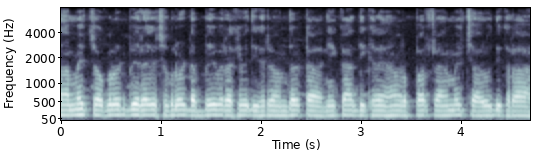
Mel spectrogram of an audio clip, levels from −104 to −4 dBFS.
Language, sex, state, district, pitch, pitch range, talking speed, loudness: Hindi, male, Maharashtra, Washim, 135 Hz, 130-140 Hz, 305 wpm, -15 LUFS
